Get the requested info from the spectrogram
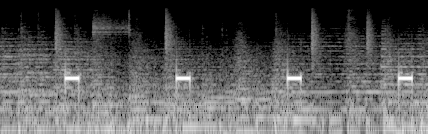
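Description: Countdown timer sound effect beeping, a short steady high-pitched beep about once a second, over background music.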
